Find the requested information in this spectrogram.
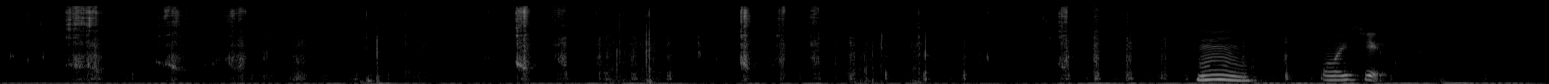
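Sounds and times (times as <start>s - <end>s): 
crunching of vegetable-flavoured stick snacks being eaten: 0.0s - 11.9s
person humming: 12.0s - 12.5s
speech: 12.0s - 12.6s, 13.3s - 14.0s.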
